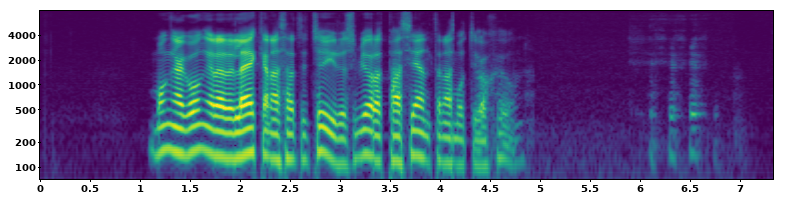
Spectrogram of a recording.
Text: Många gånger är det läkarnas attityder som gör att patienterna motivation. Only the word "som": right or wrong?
right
